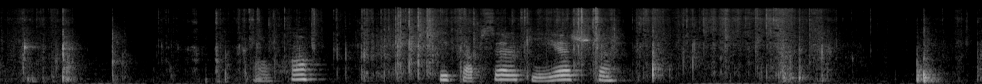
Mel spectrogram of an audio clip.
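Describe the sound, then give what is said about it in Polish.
A paper envelope is unpacked with repeated crisp crinkling and rustling bursts throughout, while a person speaks a few short phrases over the handling noise. “Bardzo fajna koperta, bardzo mile to widzieć.”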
